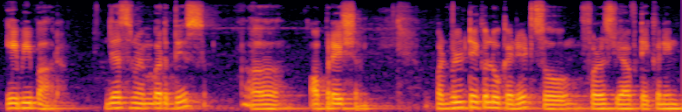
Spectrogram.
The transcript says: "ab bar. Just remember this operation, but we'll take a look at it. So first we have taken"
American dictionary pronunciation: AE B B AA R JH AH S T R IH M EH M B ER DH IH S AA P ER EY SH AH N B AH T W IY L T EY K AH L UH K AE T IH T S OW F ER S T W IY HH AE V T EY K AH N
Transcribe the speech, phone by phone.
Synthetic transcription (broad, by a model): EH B B AA R JH AH S T R IH M EH M B ER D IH S AA P ER EY SH AH N B AH T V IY L T EY K AH L UH K AE T IH T S OW F ER S T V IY HH AE V T EY K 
